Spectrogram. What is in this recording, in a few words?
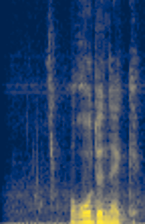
Rodeneck Standard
